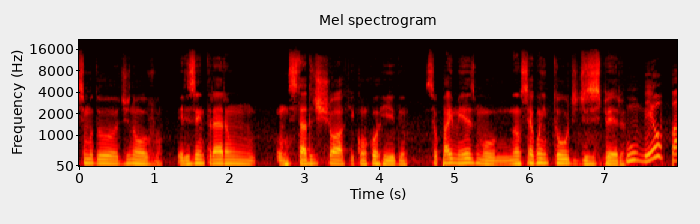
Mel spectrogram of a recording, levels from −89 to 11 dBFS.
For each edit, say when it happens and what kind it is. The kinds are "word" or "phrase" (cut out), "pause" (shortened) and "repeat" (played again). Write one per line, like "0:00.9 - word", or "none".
none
